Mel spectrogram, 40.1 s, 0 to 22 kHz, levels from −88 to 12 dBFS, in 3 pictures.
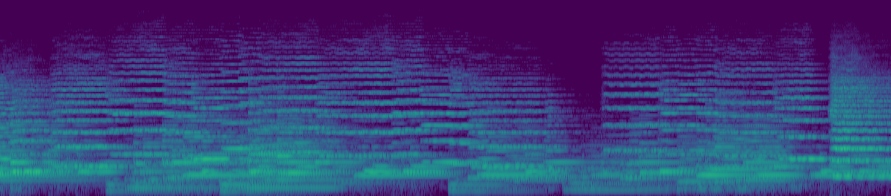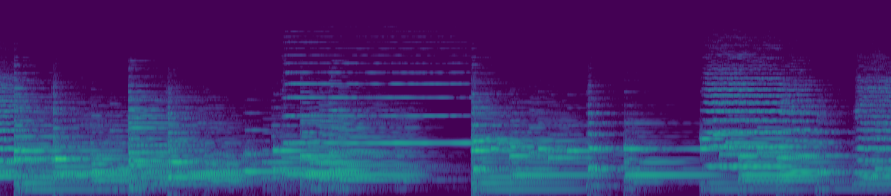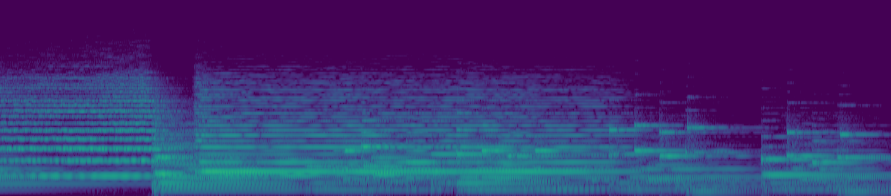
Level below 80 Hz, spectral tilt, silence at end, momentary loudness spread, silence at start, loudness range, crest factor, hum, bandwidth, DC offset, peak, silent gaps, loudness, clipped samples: -66 dBFS; -4.5 dB/octave; 0 s; 11 LU; 0 s; 6 LU; 18 dB; none; 13.5 kHz; under 0.1%; -14 dBFS; none; -33 LUFS; under 0.1%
